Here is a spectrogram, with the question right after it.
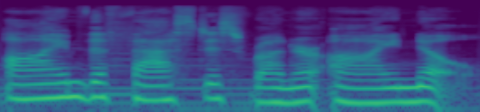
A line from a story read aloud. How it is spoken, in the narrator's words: replied Nibbles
